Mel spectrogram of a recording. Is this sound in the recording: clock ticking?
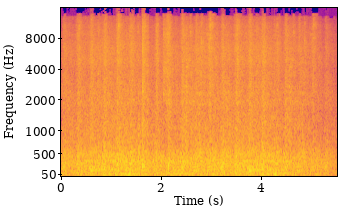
no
